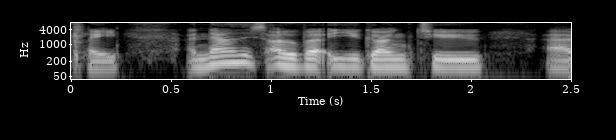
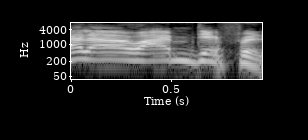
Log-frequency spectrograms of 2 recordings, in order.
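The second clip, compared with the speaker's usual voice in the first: very high, rough, creaky character voice; 10 semitones higher, 4 dB louder than usual. Introducing new characters for the show, the speaker presents Drexel: Drexel voice. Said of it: "new characters such as Drexel".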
